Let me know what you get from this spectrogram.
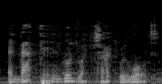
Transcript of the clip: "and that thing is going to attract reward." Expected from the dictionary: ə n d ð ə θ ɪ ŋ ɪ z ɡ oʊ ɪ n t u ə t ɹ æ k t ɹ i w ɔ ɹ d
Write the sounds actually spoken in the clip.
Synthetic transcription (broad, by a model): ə n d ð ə t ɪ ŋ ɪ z ɡ oʊ ɪ n t u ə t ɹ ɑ k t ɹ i w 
